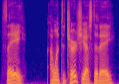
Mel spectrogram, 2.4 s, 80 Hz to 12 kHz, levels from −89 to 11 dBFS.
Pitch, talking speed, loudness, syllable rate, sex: 130 Hz, 150 wpm, -15 LUFS, 4.4 syllables/s, male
